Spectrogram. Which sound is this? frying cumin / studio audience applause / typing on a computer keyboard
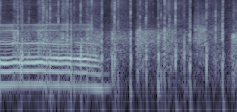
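studio audience applause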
